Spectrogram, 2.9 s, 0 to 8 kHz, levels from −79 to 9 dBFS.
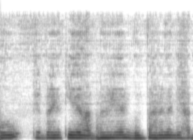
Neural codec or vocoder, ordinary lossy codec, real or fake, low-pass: codec, 44.1 kHz, 0.9 kbps, DAC; none; fake; 7.2 kHz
